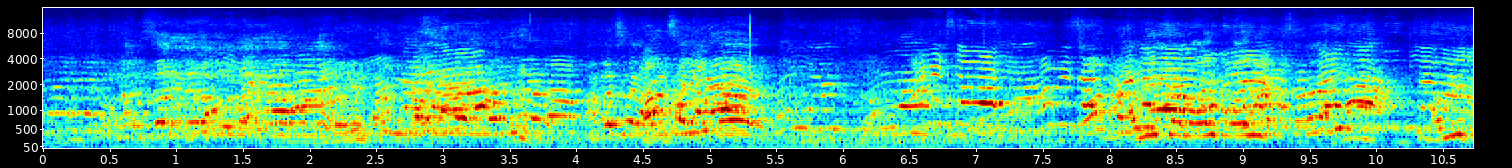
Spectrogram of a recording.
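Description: Several voices talking and calling out over one another.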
